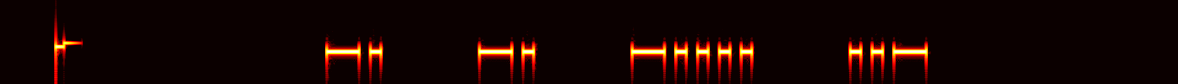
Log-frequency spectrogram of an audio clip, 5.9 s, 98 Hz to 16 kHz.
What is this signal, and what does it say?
Morse code, heard as a keyed tone, about 22 wpm, spaced as for 13 wpm, 700 Hz. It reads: NN6U
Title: USA Call Signs - 4 Characters - 3x Character Spacing - 22wpm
